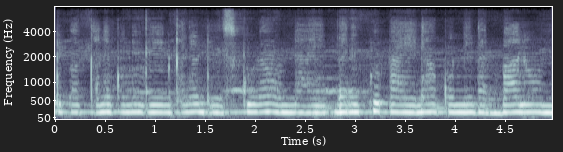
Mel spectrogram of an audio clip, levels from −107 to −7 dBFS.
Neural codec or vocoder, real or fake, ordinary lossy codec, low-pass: codec, 44.1 kHz, 2.6 kbps, SNAC; fake; none; 7.2 kHz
